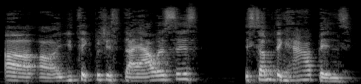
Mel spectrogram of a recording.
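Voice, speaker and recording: A woman's voice: mid-range voice, moderate pace. A woman in her thirties, born in Haiti, telling stories animatedly in a casual interview and leaning often on "you know". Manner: animated storytelling, many "you know" fillers. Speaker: guest.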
